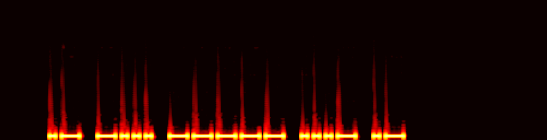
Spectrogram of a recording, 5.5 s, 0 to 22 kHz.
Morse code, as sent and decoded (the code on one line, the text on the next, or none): .- -... ----- ...- .-
AB0VA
